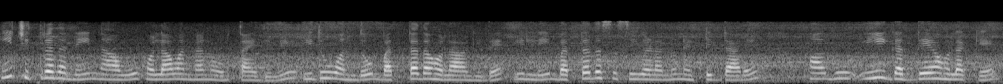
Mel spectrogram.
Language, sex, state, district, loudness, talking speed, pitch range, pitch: Kannada, female, Karnataka, Bijapur, -18 LUFS, 115 wpm, 220-270 Hz, 245 Hz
